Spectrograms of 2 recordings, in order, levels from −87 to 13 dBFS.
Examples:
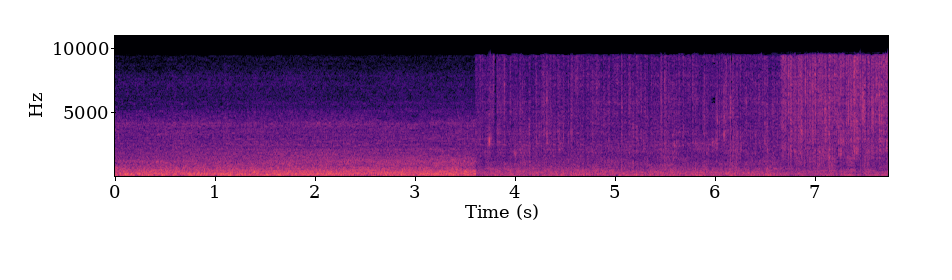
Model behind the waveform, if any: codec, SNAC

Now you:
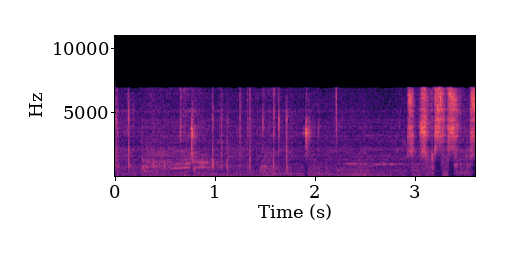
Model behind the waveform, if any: codec, SNAC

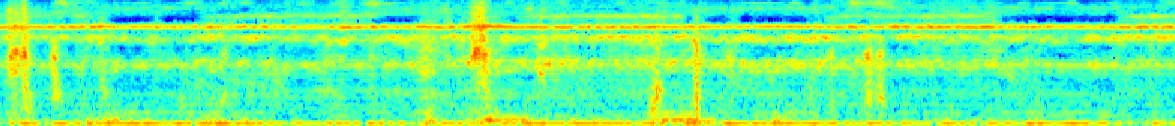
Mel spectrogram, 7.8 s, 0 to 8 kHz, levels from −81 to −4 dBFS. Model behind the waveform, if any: vocoder, HiFi-GAN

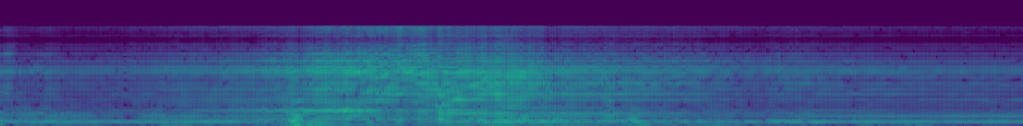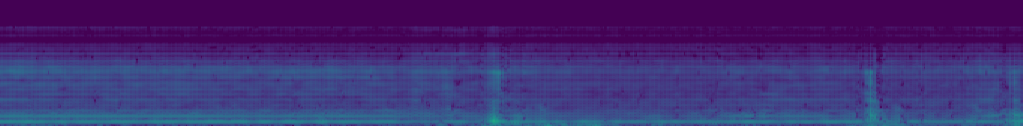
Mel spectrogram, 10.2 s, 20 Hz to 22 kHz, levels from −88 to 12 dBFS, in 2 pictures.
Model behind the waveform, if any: vocoder, BigVGAN v2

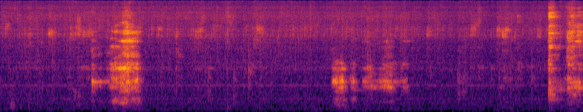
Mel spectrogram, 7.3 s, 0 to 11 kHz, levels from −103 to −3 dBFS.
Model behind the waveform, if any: none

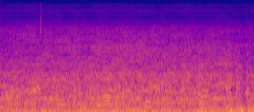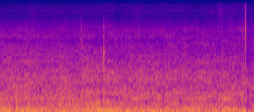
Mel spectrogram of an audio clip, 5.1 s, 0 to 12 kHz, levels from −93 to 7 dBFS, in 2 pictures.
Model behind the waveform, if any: codec, SNAC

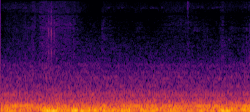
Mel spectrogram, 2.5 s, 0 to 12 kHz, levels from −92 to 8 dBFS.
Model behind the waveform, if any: vocoder, BigVGAN v2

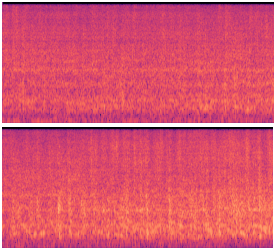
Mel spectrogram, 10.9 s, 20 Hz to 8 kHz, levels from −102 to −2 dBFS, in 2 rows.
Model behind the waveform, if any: autoencoder, DAC-VAE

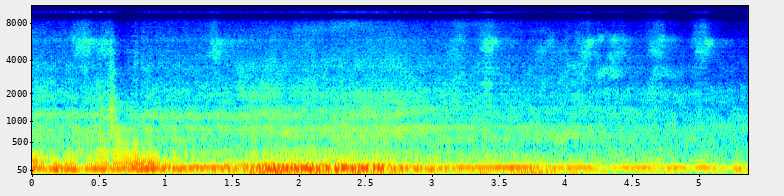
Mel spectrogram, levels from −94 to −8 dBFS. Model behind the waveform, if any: vocoder, WaveNeXt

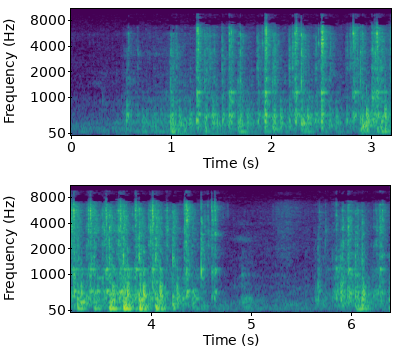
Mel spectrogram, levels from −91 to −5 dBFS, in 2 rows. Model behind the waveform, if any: none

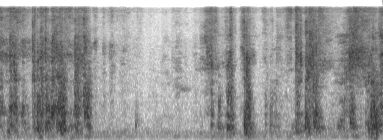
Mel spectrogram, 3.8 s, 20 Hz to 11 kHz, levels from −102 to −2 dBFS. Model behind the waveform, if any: none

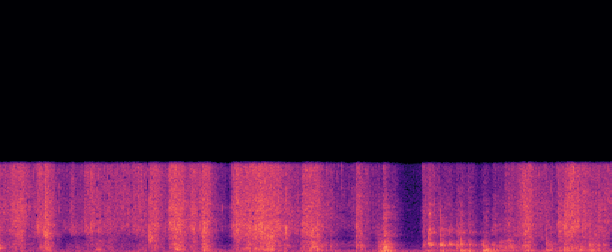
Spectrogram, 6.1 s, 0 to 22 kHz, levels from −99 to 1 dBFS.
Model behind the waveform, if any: none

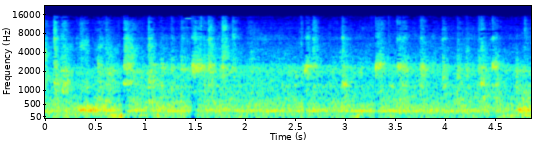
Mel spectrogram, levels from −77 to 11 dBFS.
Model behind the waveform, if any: none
